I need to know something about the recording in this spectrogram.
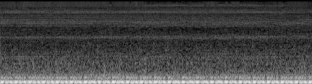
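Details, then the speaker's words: J35 V6 sandrail warming at idle as the cooling system burps air bubbles; fuel is old and the fan switch is bad and jumpered. Deep, even idle with no knocks or misses; healthy. "Oh, we're starting to see some water temp there. So I bet you it needs to burp. But it's all working."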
